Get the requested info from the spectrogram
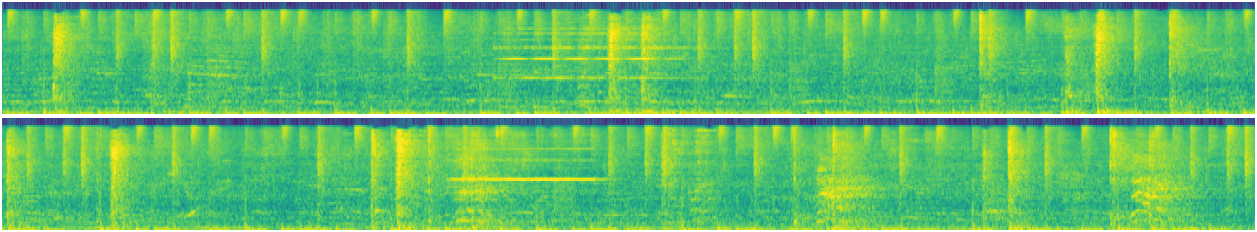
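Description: Background music with a steady low beat, over irregular sharp smacks of punches landing on boxing focus mitts.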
